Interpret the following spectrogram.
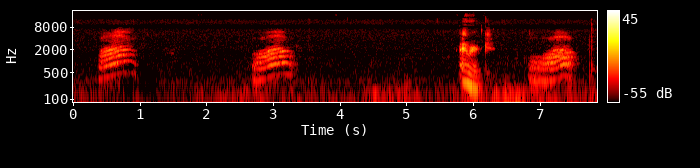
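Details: Eric, a pet cat, meowing indoors at breakfast time: four separate drawn-out meows a couple of seconds apart, each wavering and bending in pitch, the third louder and sharper, with quiet room noise between.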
